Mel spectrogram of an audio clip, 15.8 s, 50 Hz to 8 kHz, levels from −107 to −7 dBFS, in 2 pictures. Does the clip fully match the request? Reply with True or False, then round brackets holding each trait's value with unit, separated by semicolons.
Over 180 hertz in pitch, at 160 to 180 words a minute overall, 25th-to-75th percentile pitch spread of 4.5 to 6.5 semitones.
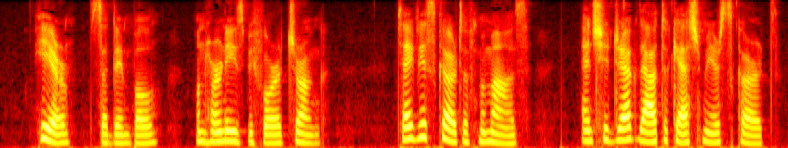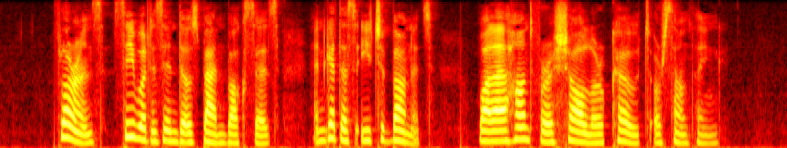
False (190 Hz; 170 wpm; 3.6 semitones)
